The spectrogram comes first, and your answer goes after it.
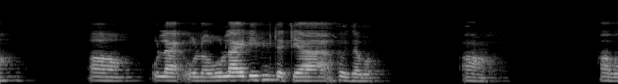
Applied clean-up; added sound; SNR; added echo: neural mask model DeepFilterNet 3.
